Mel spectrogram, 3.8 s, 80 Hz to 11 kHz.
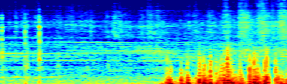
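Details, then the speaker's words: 2002 Payne HVAC outdoor unit kicks on with an uneven, knocking clatter instead of a smooth run; owner says it has always sounded this rough, unit is old and barely cooling, cause unclear. "I'm gonna start it up and watch your hearing out some people say it sounds rough it's always sounded this way as long as we've been here even when it's been working fine so that's just tired"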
